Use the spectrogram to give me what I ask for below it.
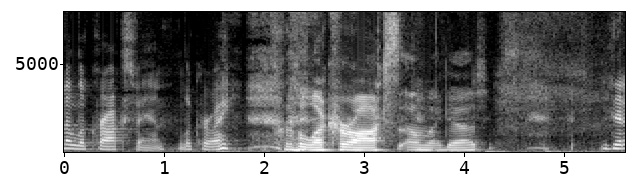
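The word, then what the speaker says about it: LaCroix: in between us and he goes um it's pronounced lroy man and we're like uh we know L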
